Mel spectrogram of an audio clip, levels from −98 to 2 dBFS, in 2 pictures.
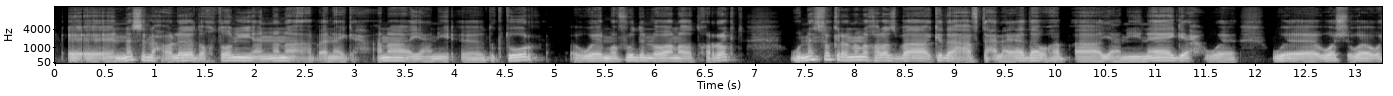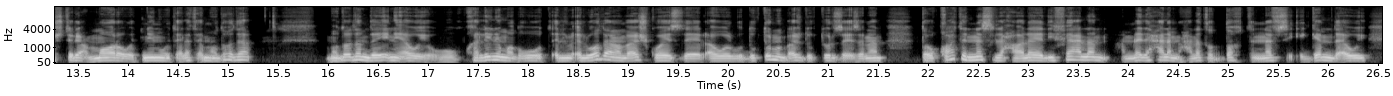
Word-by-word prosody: آآ، 100 - +1
الناس 150 +9 +2
اللي 140 -2 +1
حواليَّ 135 +6 +1
ضاغطاني 135 -1 +1
إن 110 +1 0
أنا 125 -10 0
أبقى - - -5
ناجح، - - -6
أنا 130 -1 +2
يعني، 105 -1 -3
آآ، 90 -2 -3
دكتور 135 - 0 0.3
والمفروض 135 - +1
اللي 120 -3 +1
هو 125 +1 +3
أنا 120 -3 +1
اتخرجت، 95 - -4 0.5
والناس 170 +6 +2
فاكرة 180 -5 +1
إن 145 - +3
أنا 155 0 +3
خلاص 135 -2 -1
بقى 125 -1 +1
كده 125 -3 -1
هافتح 100 +2 -5
العيادة، 120 +6 +1
وهابقى 110 -2 -2
يعني 100 -1 -1
ناجح 130 +2 +2
و 100 -4 -3 0.4
و - - +2 0.3
وأش - - 0
وأشتري - - +1
عمارة 135 +1 +3
و2 130 +5 +2
و3 130 +1 -1
الموضوع 130 +5 0
ده 160 0 -2 0.7
الموضوع 150 - +2
ده 165 +3 +2
مضايقني 140 -1 +3
أوي، 120 -7 0
ومخليني 100 - -1
مضغوط 125 -2 0
ال 125 -1 +1
الوضع 155 +7 +3
ما 125 - 0
بقاش 125 +4 0
كويس 130 -1 0
زي 115 -1 +2
الأول، 120 +1 0
والدكتور 125 +9 -2
ما 160 - +2
بقاش 130 +1 0
دكتور 130 0 -3
زي - - -2
زمان، 120 +2 0 0.4
توقّعات 125 - -1
الناس 160 -2 +2
اللي 130 -1 -1
حواليّ 130 +4 +1
دي 130 +2 +1
فعلًا 155 0 0
عاملة 110 +6 0
لي 140 -1 +1
حالة 145 0 0
من - - 0
حالات 130 +5 -4
الضغط 140 0 -6
النفسي 130 +3 -1
الجامدة 130 +5 +1
أوي، 125 0 +2
130 Hz, 165 wpm, -23 LUFS, 115-140 Hz, 0.7 s, هو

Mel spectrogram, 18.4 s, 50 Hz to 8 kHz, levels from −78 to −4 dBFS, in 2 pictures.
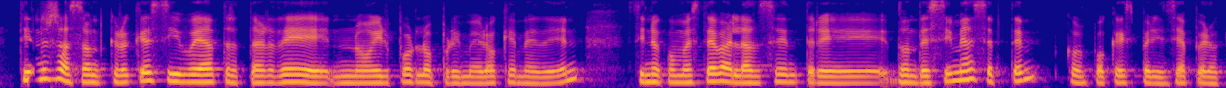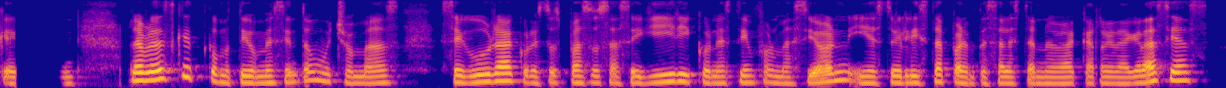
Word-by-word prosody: Tienes 265 +3 +1
razón, 195 -7 +3
creo 190 0 -2
que 230 +4 +3
sí 225 -3 +2
voy 195 0 +4
a 195 0 +5
tratar 180 -1 -1
de 185 -3 +4
no 175 0 -1
ir 175 0 0
por 195 -1 -1
lo 185 -1 0
primero 170 0 -2
que 185 +1 -4
me 170 -1 -3
den, 185 - -2 0.3
sino 200 -3 0
como 185 -1 -1
este 185 +3 +3
balance 180 -2 +2
entre 170 -3 0
donde 180 -4 +1
sí 180 +5 -2
me 245 +3 +4
acepten, 275 +1 -2
con 180 -4 -3
poca 175 0 -2
experiencia, 175 -2 -2
pero 165 -1 -2
que, 165 - -2 0.3
mm, 165 0 -9 0.4
la 230 -1 +7
verdad 245 +4 +7
es 270 - -8
que, 330 -1 -1
como 200 - -2
te 185 - +1
digo, 175 - +2
me 175 +1 -1
siento 195 +6 -4
mucho 210 -7 -4
más 175 +1 -3 0.3
segura 200 +5 +3
con 175 - -5
estos 170 - -6
pasos 175 0 -3
a - - -4
seguir 175 +5 0
y 200 -1 +2
con 175 -3 -2
esta 170 +2 -4
información, 180 +6 -1
y 175 -7 -3
estoy 170 +2 -1
lista 180 +2 -2
para 165 - +2
empezar 165 0 -4
esta 165 0 -4
nueva 165 0 -2
carrera. 165 0 -4
Gracias. 230 +6 +2
180 Hz, 200 wpm, -20 LUFS, 170-205 Hz, 0.4 s, la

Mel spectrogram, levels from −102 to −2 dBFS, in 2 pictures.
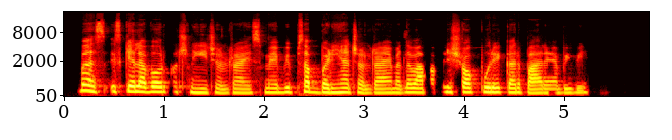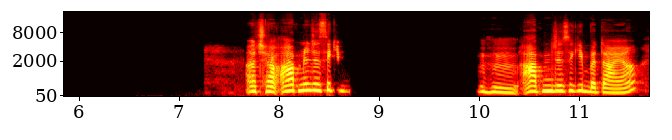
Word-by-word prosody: बस 255 -4 +1
इसके 240 +1 -1
अलावा 230 -1 +3
और 225 - +2
कुछ 230 0 -13
नहीं 190 -1 -2
चल 180 -1 -7
रहा 185 0 -5
है 180 - -5
इसमें। 195 +2 -7
अभी 210 +2 -3
सब 225 -6 0
बढ़िया 200 0 +1
चल 190 -3 -5
रहा 180 0 -3
है, 185 - -3
मतलब 195 +2 -2
आप 195 0 +1
अपने 215 +1 -6
शौक 210 -1 -1
पूरे 215 -1 +2
कर 200 -1 -2
पा 175 0 +2
रहे 180 - -4
हैं 180 - -7
अभी 180 0 -6
भी। 205 - -9 2.4
अच्छा 240 -1 +3 0.2
आपने 285 +2 +7
जैसे 300 +1 +4
कि 270 -3 -9 1.3
उम, - - 0
हुँ। 205 -4 -2
आपने 265 +2 +4
जैसे 270 +1 0
कि 275 - 0
बताया 210 - 0
210 Hz, 190 wpm, -24 LUFS, 190-245 Hz, 2.4 s, आपने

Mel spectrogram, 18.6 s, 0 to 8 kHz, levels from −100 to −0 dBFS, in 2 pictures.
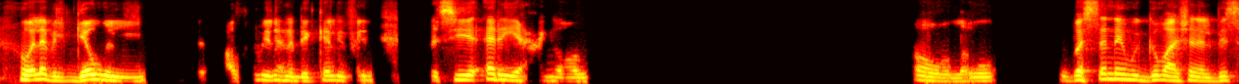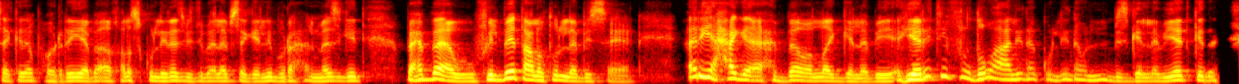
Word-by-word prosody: ولا 175 +2 +7
بالجو 140 +5 +3
ال 130 -2 -1 0.4
العظيم 170 - -10
اللي 155 +1 +1
إحنا 145 -2 -2
بنتكلّم 140 +3 -2
فيه، 150 +2 -8 0.5
بس 140 +5 +4
هي 165 -1 +2
أريح 160 -6 +3
حاجة 135 -1 -9
وال 125 0 -6 2.5
آه - - -3
والله. 120 -4 -3
و 130 0 -3 0.5
وباستنّى 160 +6 +1
يوم 175 -2 +1
الجمعة 155 +1 +2
عشان 140 +2 -1
ألبسها 130 +2 -2
كده 135 +2 -4
بحُريّة 125 0 -2
بقى، 125 -1 -4
خلاص 135 +3 -4
كل 130 -2 -4
الناس 130 +1 -1
بتبقى 125 0 -6
لابسة 125 +1 -1
جلاليب 125 +3 -4
ورايحة 135 +3 -6
المسجد، 130 +2 -3 0.3
باحبها 175 +2 +5
أوي. 130 -3 +3
وفي 120 +8 +1
البيت 230 +6 +5
على 160 -4 +4
طول 150 0 -1
لابسها 120 -3 -4
يعني، 100 0 -12 0.4
أريح 275 -3 +5
حاجة 195 -7 +4
أحبّها 150 0 -2
والله 130 -2 -1
الجلابية، 115 0 -3
يا - - +11
ريت 280 +9 0
يفرضوها 235 -8 0
علينا 185 +2 -2
كُلّنا 175 0 -8
ونلبس 150 -5 -6
جلابيات 130 +5 -1
كده 150 -3 -4
140 Hz, 170 wpm, -24 LUFS, 125-165 Hz, 2.5 s, يا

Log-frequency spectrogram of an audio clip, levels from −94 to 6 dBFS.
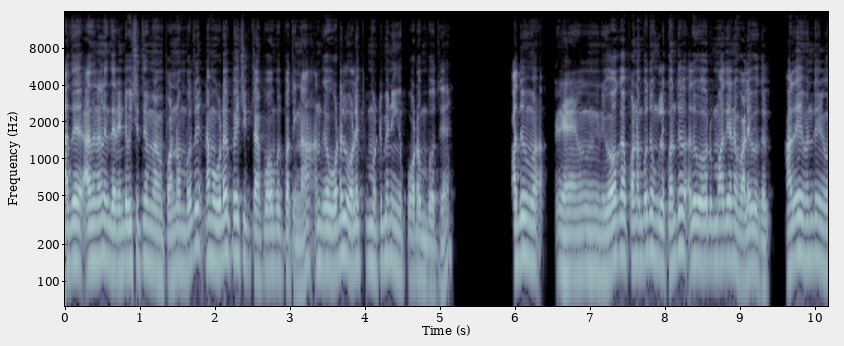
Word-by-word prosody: அது 140 +2 +4 0.2
அதுனால 145 +3 +3
இந்த 135 -2 +3
2 140 +2 +2
விஷயத்தையும் 145 -1 -1
நம்ம 120 -3 -1
பண்ணும்போது, 130 +7 -1
நம்ம 155 -1 +1
உடற்பயிற்சிக்கு 155 -5 0
போம்போது 130 -1 0
பாத்தீங்கன்னா, 105 -4 -1
அங்க 135 -1 +1
உடல் 160 +2 +2
உழைப்பு 140 +1 -1
மட்டுமே 145 +4 -3
நீங்க 125 -4 -3
போடும்போது, 110 -5 -2 1.0
அது 150 - +1
உங்க 125 -3 -1
யோகா 160 +3 +3
பண்ணும்போது 150 +3 +1
உங்களுக்கு 140 -2 0
வந்து 180 +4 0
அது 150 +2 +2
ஒரு 145 0 -2
மாரியான 145 -2 +1
வளைவுகள். 115 -3 0 0.3
அதே 155 +4 +3
வந்து 155 +1 -3
140 Hz, 170 wpm, -23 LUFS, 125-150 Hz, 1.0 s, அது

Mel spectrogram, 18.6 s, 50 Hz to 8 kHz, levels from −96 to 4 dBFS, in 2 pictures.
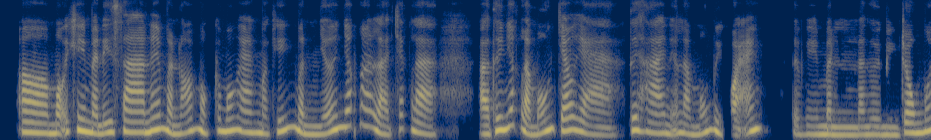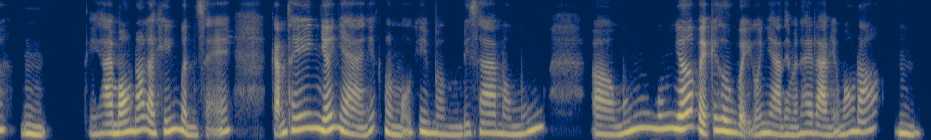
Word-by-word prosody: Ờ, 210 -2 +3
mỗi 195 +4 0
khi 260 0 +4
mà 215 -4 +3
đi 205 +4 0
xa 220 -1 +1
nếu 255 +6 +4
mà 265 -7 +2
nói 195 +7 -3
một 260 -6 0
cái 245 - -1
món 250 +2 +3
ăn 215 -4 0
mà 195 - -3
khiến 255 - -1
mình 185 -10 0
nhớ 185 +6 -3
nhất 325 +6 +1
á 350 -3 -6
là 185 -10 -1
chắc 290 - -15
là, 195 -8 -2 0.4
à, 180 - 0
thứ 250 - +2
nhất 315 +4 +2
là 235 - +2
món 225 - 0
cháo 255 -1 +1
gà, 170 -9 -4
thứ 265 - +2
hai 210 -5 -3
nữa 190 - -4
là 195 - -3
món 185 +9 -3
Mì 240 - +1
Quảng, 235 - +1 0.3
tại 175 - -12
vì 175 -1 -7
mình 165 -2 -2
là 165 - -6
người 170 0 -6
miền 165 -1 -4
Trung 210 +4 +1
á. 255 - +3 0.2
Ừ, 195 - -1 0.6
thì 180 - -10
hai 200 +2 0
món 210 +4 +5
đó 255 +2 +2
là 225 -5 +2
khiến 235 +7 +2
mình 190 -11 +1
sẽ 235 +8 -5 0.4
cảm 215 - +1
thấy 275 +5 +1
nhớ 275 -3 +7
nhà, 210 - +1
nhất 260 - -6
là 220 - +2
mỗi 185 +6 -4
khi 220 -1 0
mà 200 -3 -2
mình 165 -1 -7
đi 195 - -7
xa 205 0 -2
mà 190 -2 -4
muốn, 215 - -1 0.5
ờ, 180 -2 -3
muốn 275 - +1
muốn 290 +2 +2
nhớ 295 +2 +8
về 230 - +6
cái 260 +6 +2
hương 235 -3 +6
vị 180 - -2
của - - -7
nhà, 190 -3 0
thì 175 - -5
mình 165 +2 -5
hay 205 0 -3
làm 170 -3 0
những - - -6
món 195 +6 -1
đó. 230 +5 -1 0.2
Ừm. 195 -2 +1
215 Hz, 275 wpm, -26 LUFS, 180-255 Hz, 0.6 s, nhớ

